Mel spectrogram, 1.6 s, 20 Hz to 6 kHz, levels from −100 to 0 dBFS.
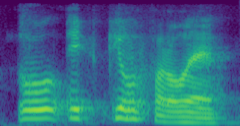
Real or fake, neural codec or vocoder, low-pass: fake; codec, 16 kHz in and 24 kHz out, 0.8 kbps, FocalCodec, streaming, 65536 codes; 5.4 kHz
